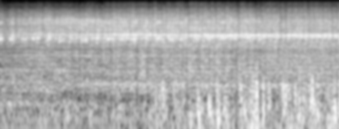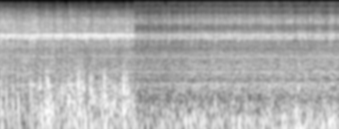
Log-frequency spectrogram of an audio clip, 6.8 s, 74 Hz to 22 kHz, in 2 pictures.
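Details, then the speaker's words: 2008 Chevrolet Colorado 2.9: shrill continuous squeak over a rattly idle, cutting off abruptly; coolant slightly low with an antifreeze smell, and the water pump pulley wobbles visibly as it spins, pointing to a worn water pump bearing. "you can hear it squeaking and it was wobbling as it was spinning"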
